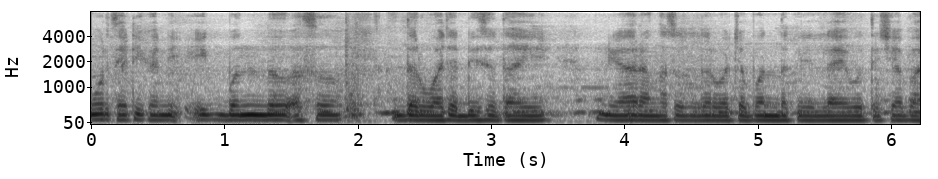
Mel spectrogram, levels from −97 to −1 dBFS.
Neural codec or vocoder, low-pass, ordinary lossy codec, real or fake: none; none; none; real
